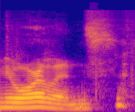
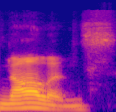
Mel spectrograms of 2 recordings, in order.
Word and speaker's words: New Orleans: You You keep saying New Orleans. That's why in New Or it is New Orleans. No, it's it's pronounced Nalins.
